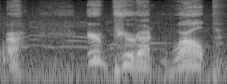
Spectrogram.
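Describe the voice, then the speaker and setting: Casting: actor as haughty wasteland crewman, pompous, slow, heavy vocal fry, radio drama. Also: fairly high pitch, huge pitch swings, heavily acted. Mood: indignant. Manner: pompous, formal wording. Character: haughty, disdainful, pompous male wasteland crew member. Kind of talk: audio drama acting.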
